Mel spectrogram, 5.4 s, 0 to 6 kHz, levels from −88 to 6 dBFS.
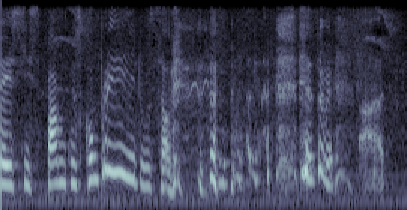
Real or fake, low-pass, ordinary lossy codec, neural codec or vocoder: real; 5.4 kHz; none; none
